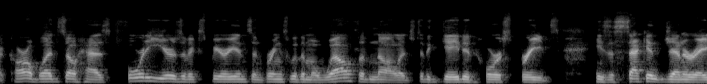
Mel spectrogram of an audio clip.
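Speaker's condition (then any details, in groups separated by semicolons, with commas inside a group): No condition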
